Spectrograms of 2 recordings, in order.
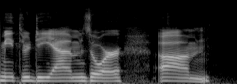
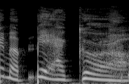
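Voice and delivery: Legally Blonde impression; slower than usual. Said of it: "I'm trying to do that impression".

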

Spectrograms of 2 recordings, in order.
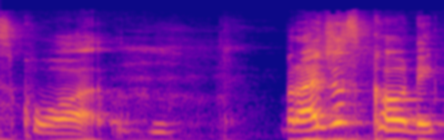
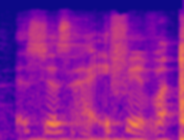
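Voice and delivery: breathy unvoiced whisper; 10 dB quieter than usual. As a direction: whisper it, half laughing. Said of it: "And I was like".

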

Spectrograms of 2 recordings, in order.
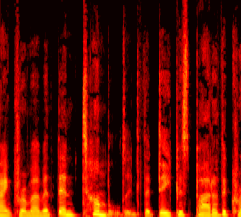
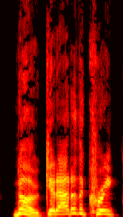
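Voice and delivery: raised, higher warning; urgent, serious shout; urgent call; 6 semitones higher, 4 dB louder than usual. A narrator's reading. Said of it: "called Loretta".

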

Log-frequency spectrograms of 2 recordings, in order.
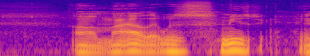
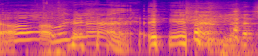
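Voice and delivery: laughing; 4 dB louder, much slower than usual. Retold or imitated. Amazed quote while laughing.

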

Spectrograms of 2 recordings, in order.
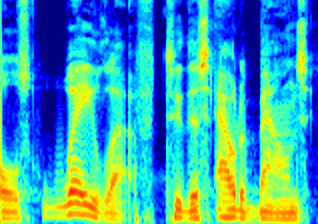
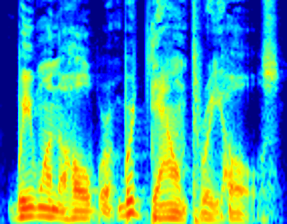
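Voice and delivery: ordinary talk, nothing marked

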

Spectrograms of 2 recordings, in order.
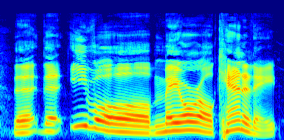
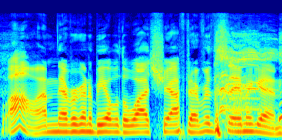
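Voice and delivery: ordinary delivery

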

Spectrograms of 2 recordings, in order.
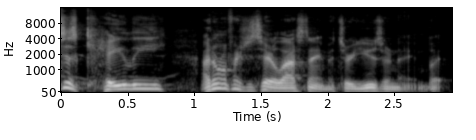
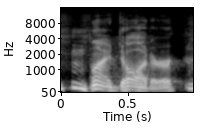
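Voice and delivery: laughing through the correction, louder; 4 semitones higher, 6 dB louder, slower than usual. Real, not acted. Husband correcting himself, laughing at the slip. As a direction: laugh at his own mix-up.

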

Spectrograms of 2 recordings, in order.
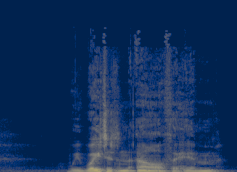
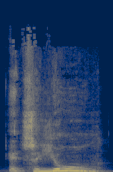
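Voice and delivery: surprised sailor; 7 semitones higher, 7 dB louder than usual. A narrator's reading. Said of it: "He seemed surprised".

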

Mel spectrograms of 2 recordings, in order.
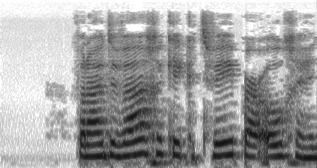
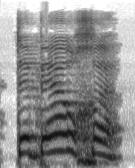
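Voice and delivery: higher-pitched outburst; mild exclamation; 6 semitones higher than usual. A narrator's reading. Narrator blurting who split the village, mild exclamation. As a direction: call it out, pitched up.

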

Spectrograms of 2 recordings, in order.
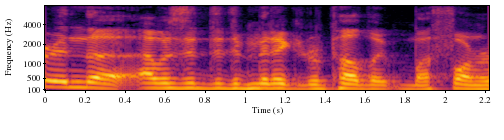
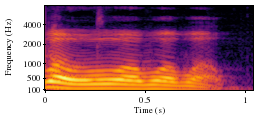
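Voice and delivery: loud protest; 7 dB louder than usual. Real, not acted. Protesting being handed the task.

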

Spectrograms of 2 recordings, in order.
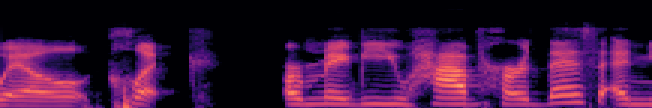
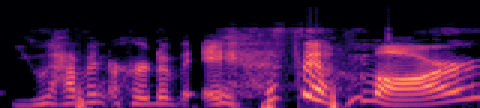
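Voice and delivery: louder, rising disbelief with a laugh; dumbfounded; 5 dB louder than usual. Retold or imitated. Wife retelling her reaction to her husband, dumbfounded. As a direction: re-enact being dumbfounded, voice climbing at the end.

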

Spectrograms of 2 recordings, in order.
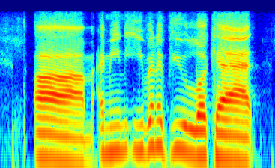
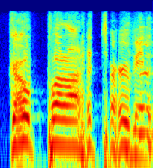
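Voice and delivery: imitating a bossy order, higher and louder; mock boss order; 6 semitones higher, 5 dB louder than usual. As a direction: bark it like the boss, lightly. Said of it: "Vince McMahon's like".

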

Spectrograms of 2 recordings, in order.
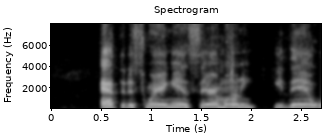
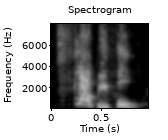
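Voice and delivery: name spat out higher and louder in scorn; mocking repeat; 6 semitones higher, 6 dB louder, slower than usual. Lecturer mocking the segregationist legislator's name, scornful. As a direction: sneer the name, pitched up and loud.

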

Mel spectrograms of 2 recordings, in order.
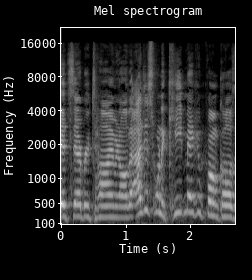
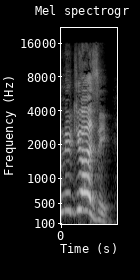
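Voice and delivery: put-on Boston accent; 7 semitones higher, 4 dB louder than usual. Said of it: "mostly a Boston accent".

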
